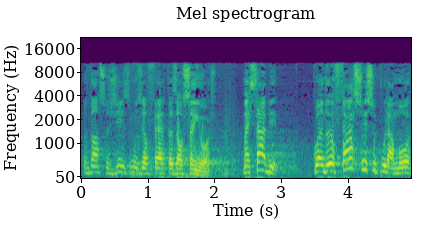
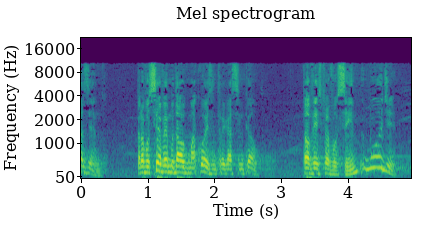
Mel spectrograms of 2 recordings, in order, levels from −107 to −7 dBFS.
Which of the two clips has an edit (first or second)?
first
